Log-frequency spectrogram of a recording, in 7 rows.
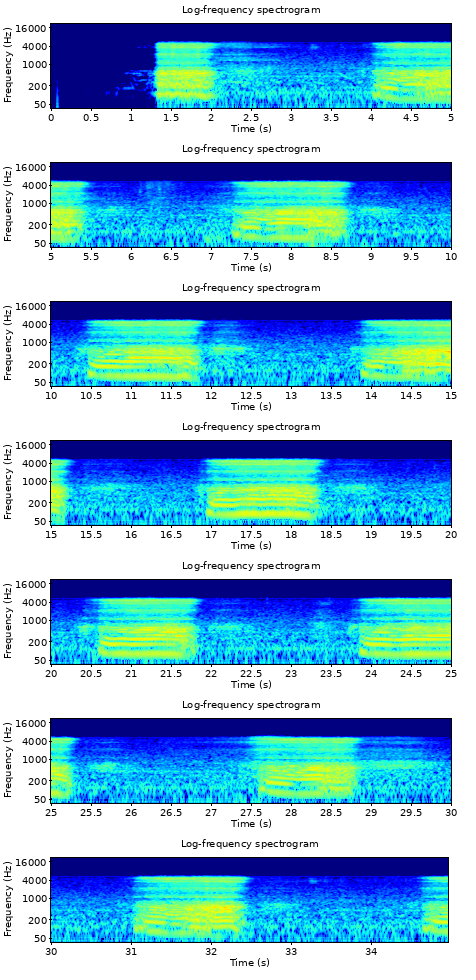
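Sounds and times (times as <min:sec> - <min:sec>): man snoring loudly: 0:00.9 - 0:02.1, 0:04.0 - 0:05.5, 0:07.2 - 0:08.8, 0:10.4 - 0:12.0, 0:13.8 - 0:15.3, 0:16.8 - 0:18.4, 0:20.4 - 0:21.9, 0:23.8 - 0:25.4, 0:27.3 - 0:29.0, 0:31.0 - 0:32.5, 0:34.6 - 0:34.9.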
